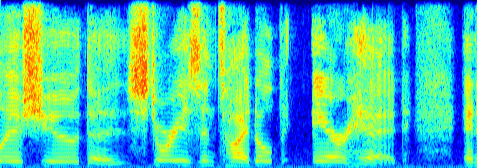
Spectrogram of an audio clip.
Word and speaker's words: Aerhead: The story is entitled Airhead, and it's spelled Aerhead.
